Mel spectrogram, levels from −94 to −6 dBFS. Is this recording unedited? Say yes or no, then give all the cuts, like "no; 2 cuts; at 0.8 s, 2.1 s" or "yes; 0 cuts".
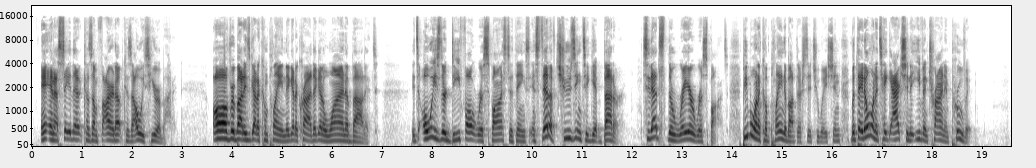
yes; 0 cuts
